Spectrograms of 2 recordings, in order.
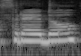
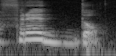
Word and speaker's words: freddo: Fa freddo. Make sure you pronounce those double D's. So not fa freddo, fa freddo.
